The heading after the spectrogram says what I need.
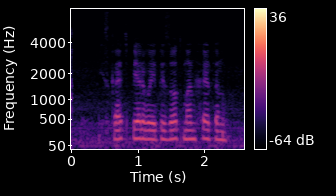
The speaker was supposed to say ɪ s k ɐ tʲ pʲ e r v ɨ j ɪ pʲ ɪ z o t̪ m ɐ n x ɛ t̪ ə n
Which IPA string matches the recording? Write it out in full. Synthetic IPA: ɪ s k a tʲ pʲ e r v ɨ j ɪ pʲ ɪ z o t̪ m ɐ n x ɛ t̪ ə n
